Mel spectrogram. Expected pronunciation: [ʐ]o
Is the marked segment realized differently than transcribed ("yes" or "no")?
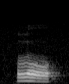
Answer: yes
